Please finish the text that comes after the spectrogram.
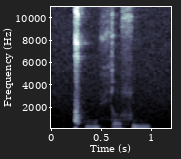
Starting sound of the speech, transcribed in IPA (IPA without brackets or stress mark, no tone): ǁʰ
